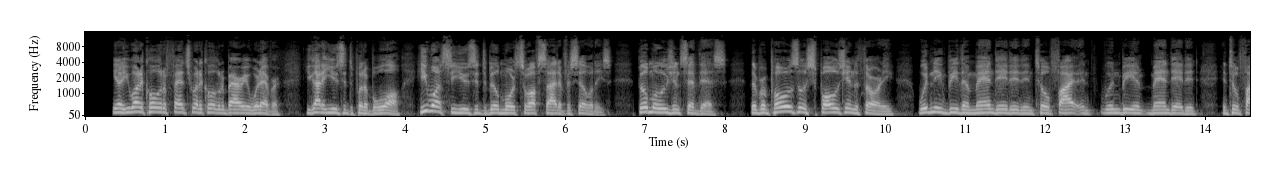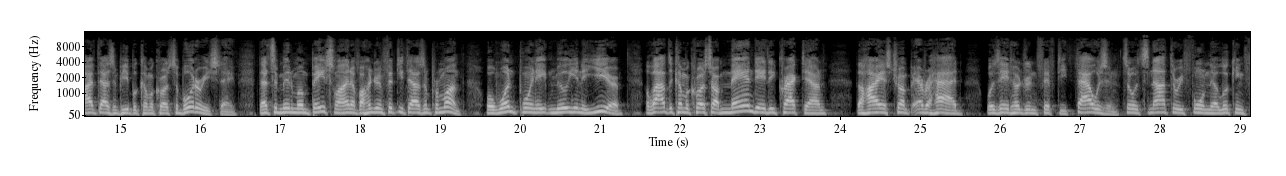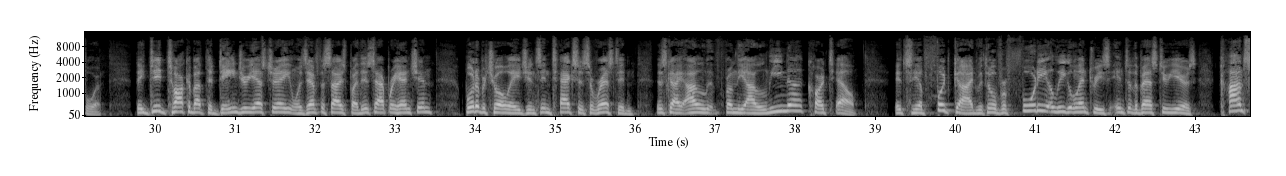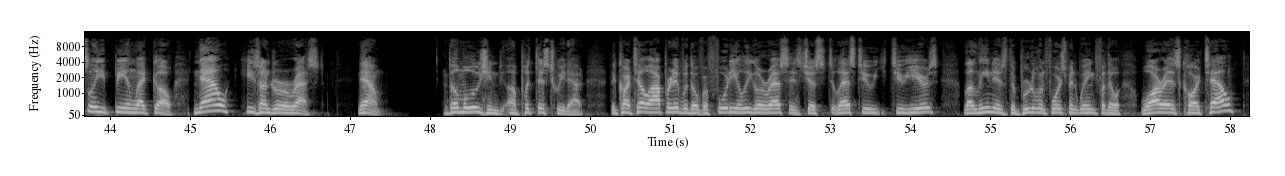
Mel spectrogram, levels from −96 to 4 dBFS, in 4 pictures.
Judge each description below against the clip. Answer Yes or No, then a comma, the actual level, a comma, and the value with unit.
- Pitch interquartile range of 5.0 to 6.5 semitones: No, average, 3.7 semitones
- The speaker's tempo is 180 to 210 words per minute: Yes, average, 185 wpm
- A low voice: No, medium, 165 Hz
